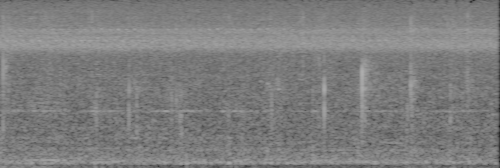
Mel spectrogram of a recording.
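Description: Outdoor woodland ambience heard while walking on a paved path: a steady low rumble of wind on the microphone and footsteps, a steady high hiss, and scattered faint short chirps.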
